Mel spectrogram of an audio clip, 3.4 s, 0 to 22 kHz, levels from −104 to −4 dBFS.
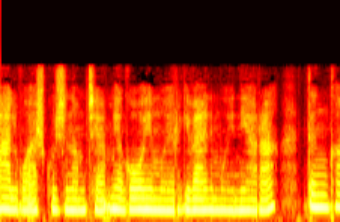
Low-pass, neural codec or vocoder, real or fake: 7.2 kHz; codec, 16 kHz in and 24 kHz out, 1 kbps, XY-Tokenizer; fake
